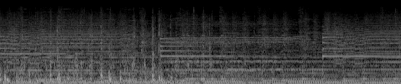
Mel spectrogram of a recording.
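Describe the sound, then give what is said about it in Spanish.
Horse hooves clip-clop in a steady, unhurried rhythm, fairly loud, as a man rides his horse away from a house, with a sustained musical bed humming underneath throughout. “Él las aceptó muy contento entonces, muy feliz, preparó su caballo, dobló algunos panfletos del segundo advenimiento y se puso una campera hasta el cuello y salió de la casa de su padre a caballo.”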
